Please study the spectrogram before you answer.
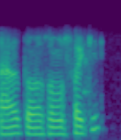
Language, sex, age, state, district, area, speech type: Bengali, male, 60+, West Bengal, Purba Medinipur, rural, conversation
